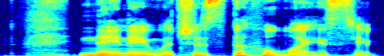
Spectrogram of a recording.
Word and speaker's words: Nene: like well just felt like Nene crossing names naynay which is the Hawaii State Brit young and it is pronounced Dana that's right can we just say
